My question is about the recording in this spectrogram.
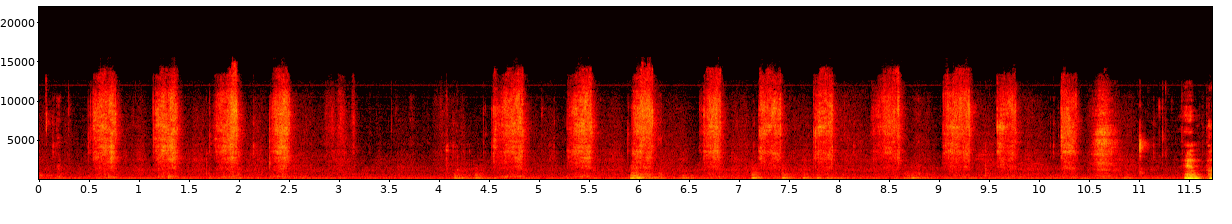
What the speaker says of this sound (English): Take your sanding stick to get the file marks off.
